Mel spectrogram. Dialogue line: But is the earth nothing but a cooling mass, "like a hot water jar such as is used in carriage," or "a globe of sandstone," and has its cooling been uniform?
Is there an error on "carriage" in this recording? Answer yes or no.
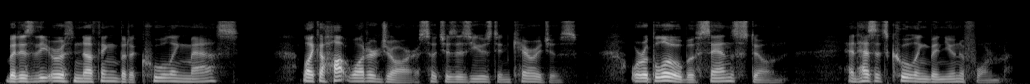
yes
